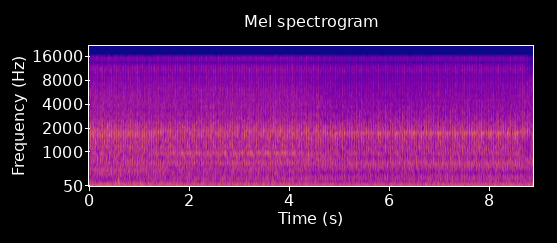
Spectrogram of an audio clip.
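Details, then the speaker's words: 1985 Mercedes-Benz W123 300D turbo diesel (OM617) just after startup: even, fast diesel clatter at idle with a steady rhythm and no stumbling, "like a sewing machine", with a low exhaust rumble. Normal diesel idle. "we can just hear it it is just purring y'all it is just purring man oh man oh man sounds so good"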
